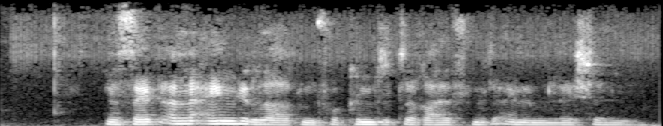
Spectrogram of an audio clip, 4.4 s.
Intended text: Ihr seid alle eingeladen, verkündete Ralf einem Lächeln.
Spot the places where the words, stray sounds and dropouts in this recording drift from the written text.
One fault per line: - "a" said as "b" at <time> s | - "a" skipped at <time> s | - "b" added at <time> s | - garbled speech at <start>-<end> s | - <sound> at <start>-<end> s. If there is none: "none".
- "mit" added at 3.2 s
